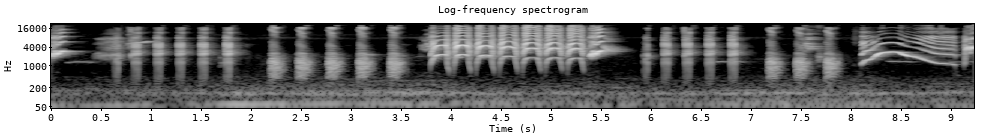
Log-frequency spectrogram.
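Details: Javan myna singing actively, to prompt a silent myna into song: clicks and harsh rasps, a loud run of ringing looped notes, more rasping chatter, then a long descending whistled slur.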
